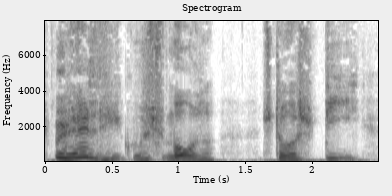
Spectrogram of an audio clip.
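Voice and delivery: high, excited cry of wonder; startled cry. Acted. Two women cry out at the sight in the forest, high and amazed. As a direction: gasp it out, pitch leaping up in awe. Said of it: "udstødte et råb".

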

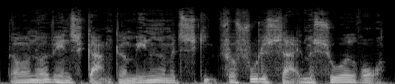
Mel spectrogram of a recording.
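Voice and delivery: usual speaking voice

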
